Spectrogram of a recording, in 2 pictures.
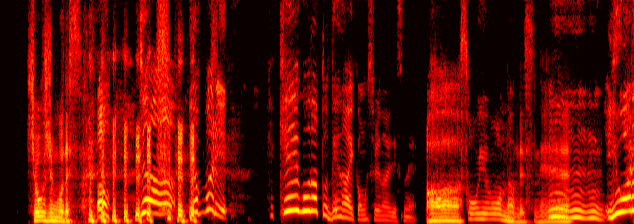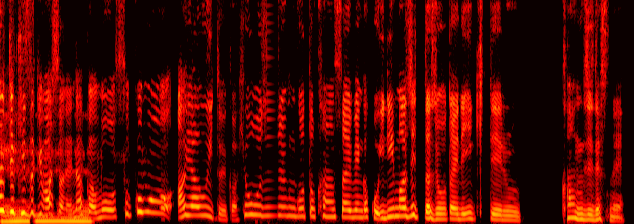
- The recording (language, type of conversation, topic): Japanese, podcast, 出身地の方言で好きなフレーズはありますか？
- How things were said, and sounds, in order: laugh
